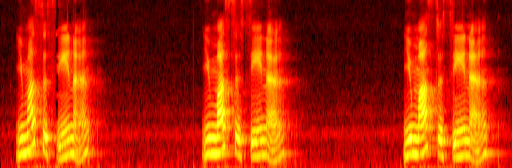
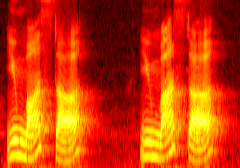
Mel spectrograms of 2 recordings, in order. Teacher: But notice I didn't actually say have. I reduced that entirely to just uh you musta.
